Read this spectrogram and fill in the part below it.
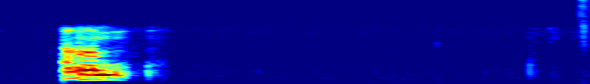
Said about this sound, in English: That's okay. I'll give you just a minute to clear your throat.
